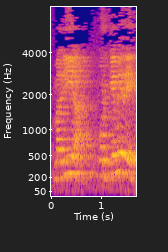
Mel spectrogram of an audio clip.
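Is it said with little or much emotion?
much. It is said with much more emotion.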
